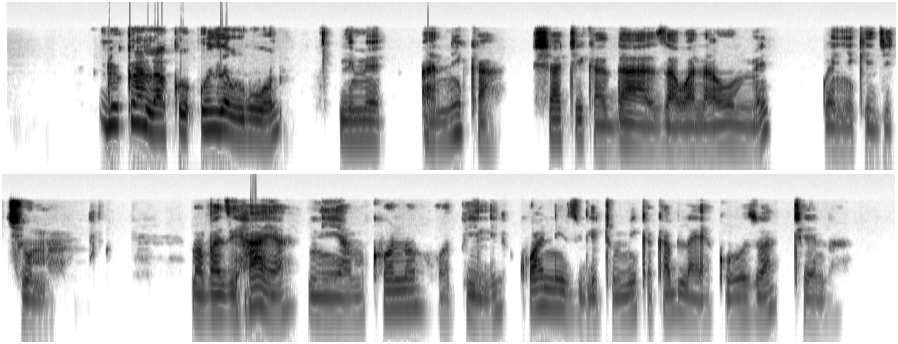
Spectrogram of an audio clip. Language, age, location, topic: Swahili, 25-35, Nairobi, finance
